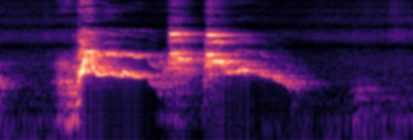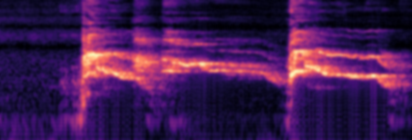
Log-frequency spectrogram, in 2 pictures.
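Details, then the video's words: Irritated female Pinscher reacting to street noise: sharp barks dropping into drawn-out falling whining howls, two clusters with a quiet gap between. "Pinscher irritada com barulho na rua"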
